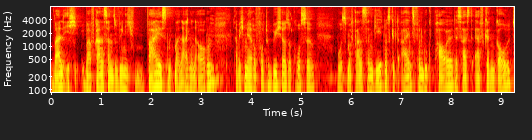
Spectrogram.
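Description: Using an ordinary speaking voice, a man talks at a fairly quick pace and fairly low pitch, with ordinary pitch variation. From Germany, Kassel (Hesse). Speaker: podcaster and journalist. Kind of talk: interview conversation.

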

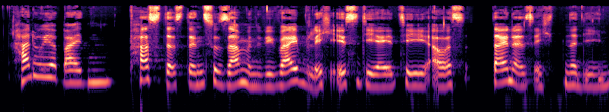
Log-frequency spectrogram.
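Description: A woman speaks at a fairly slow pace in an ordinary speaking voice, medium in pitch with ordinary pitch variation. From Bulgaria. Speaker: podcast host, agile coach. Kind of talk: casual chat.

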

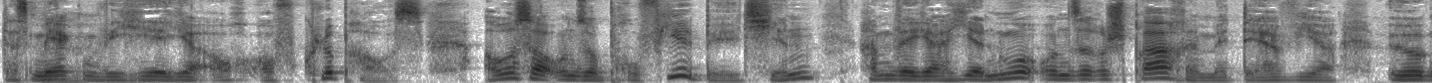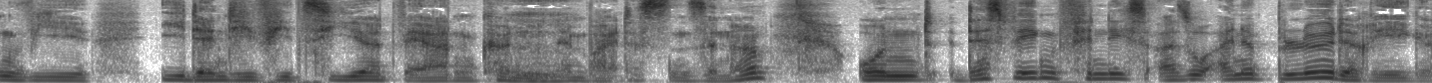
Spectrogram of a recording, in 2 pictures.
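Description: At a moderate pace, a man speaks at medium pitch with very wide pitch swings, a dark, mellow tone and a somewhat breathy quality. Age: young. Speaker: magazine publisher and author. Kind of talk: casual interview. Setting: live social audio room. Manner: hesitant, many filler sounds.

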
